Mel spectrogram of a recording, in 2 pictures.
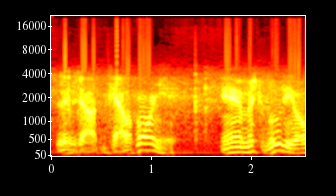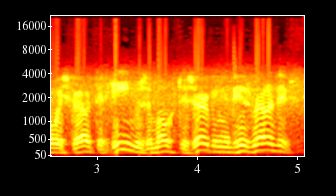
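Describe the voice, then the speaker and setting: An actor playing a chatty, amiable small-town storekeeper and lawyer in an old-time radio drama, rambling and easily sidetracked. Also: male voice, mid-range voice, very animated, fast, lightly acted. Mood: helpful, folksy. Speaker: supporting actor. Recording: phone-like old radio sound, faint noise.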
